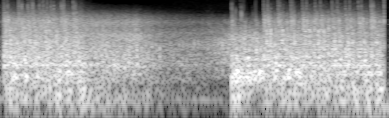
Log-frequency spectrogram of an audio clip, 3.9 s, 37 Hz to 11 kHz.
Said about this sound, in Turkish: Ateş Serbest 2020'de yerli ve milli üretim fırtına obüsleri, Korkut hava savunma sistemleri ve milli piyade tüfeği ile atışlar yapıldı. Belirlenen hedefler tam isabetle vuruldu.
